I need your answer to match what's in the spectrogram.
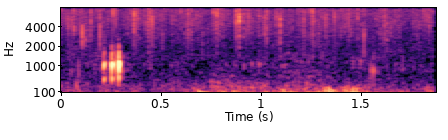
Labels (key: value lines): label: biophony, damselfish
recorder: SoundTrap 500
